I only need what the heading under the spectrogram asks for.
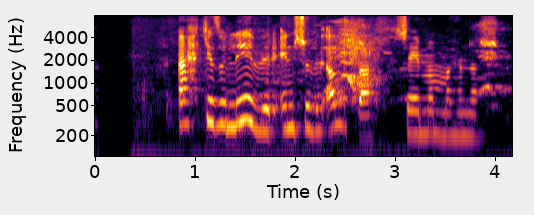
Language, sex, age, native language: Icelandic, female, 14, Icelandic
